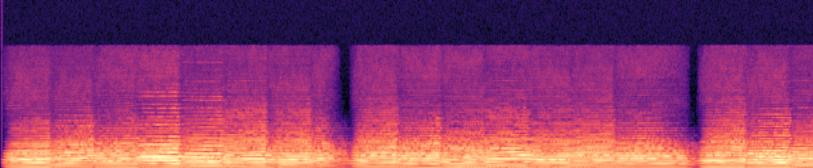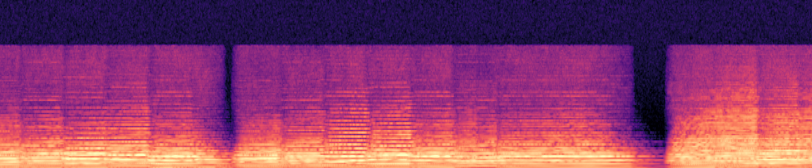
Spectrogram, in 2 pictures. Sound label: Brass Quintet; Liedboek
